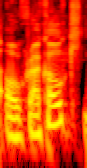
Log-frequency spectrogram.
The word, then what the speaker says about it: Ocracoke: Hvordan ville du uttalt den øya? – Ocracoke? – Ja, det var ikke så verst.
